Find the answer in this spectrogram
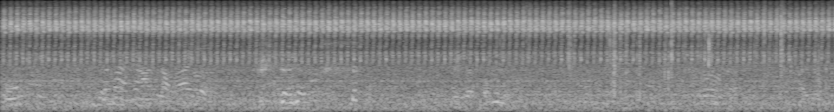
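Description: A dense chorus of night insects: a steady, high-pitched trill with a fast, even pulse. Faint voices of people talking are heard underneath.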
